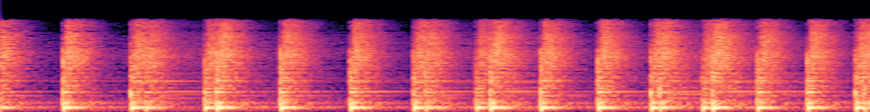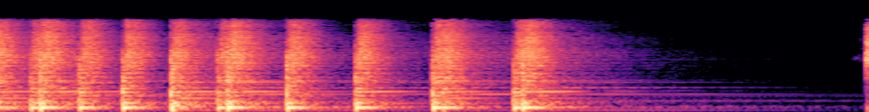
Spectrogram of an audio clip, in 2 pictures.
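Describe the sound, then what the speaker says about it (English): Patty Fla-Fla drum rudiment played on a snare as two flams and two single strokes, a steady run of about two dozen crisp, loud, close hits over seven seconds, then the last stroke rings out into silence. "It's a stroke called the Patty Fla-Fla."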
